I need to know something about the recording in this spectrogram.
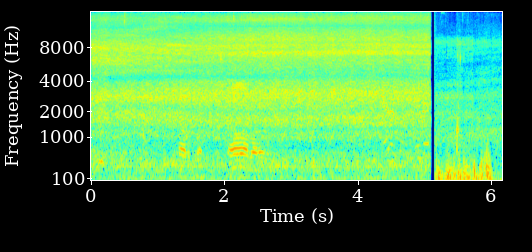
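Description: Water rushes and roars from a dam spillway.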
